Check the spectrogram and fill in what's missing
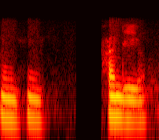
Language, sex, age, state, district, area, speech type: Punjabi, male, 45-60, Punjab, Sangrur, urban, conversation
